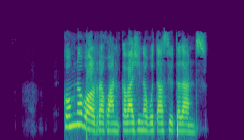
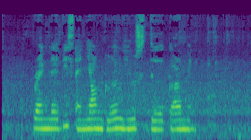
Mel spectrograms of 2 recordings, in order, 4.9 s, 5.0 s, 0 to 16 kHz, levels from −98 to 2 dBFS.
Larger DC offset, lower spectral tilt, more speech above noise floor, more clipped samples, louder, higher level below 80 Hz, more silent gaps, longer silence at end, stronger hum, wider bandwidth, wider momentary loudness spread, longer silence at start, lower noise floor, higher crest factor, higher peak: neither; about the same, -4.5 dB/octave vs -5 dB/octave; first, 51 dB vs 25 dB; neither; first, -16 LUFS vs -22 LUFS; about the same, -54 dBFS vs -54 dBFS; neither; first, 0.8 s vs 0.05 s; neither; second, 7.8 kHz vs 11.5 kHz; second, 8 LU vs 21 LU; first, 1.3 s vs 0.05 s; first, -66 dBFS vs -47 dBFS; about the same, 18 dB vs 16 dB; first, 0 dBFS vs -8 dBFS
